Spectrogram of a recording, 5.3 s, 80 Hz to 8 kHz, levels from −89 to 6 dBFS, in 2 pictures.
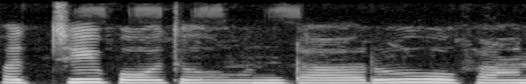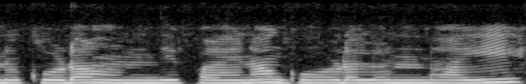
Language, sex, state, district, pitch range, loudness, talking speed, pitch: Telugu, female, Andhra Pradesh, Sri Satya Sai, 245-260 Hz, -14 LUFS, 100 wpm, 250 Hz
